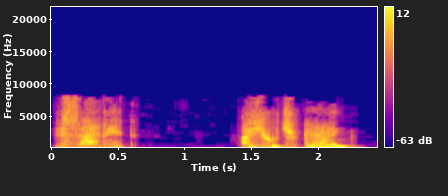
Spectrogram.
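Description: A man's voice: low-pitched, sing-song, normal speed, slightly rough, dry recording, exaggerated voice. A male narrator voicing a tense, determined woman in an audiobook, speaking urgently and firmly. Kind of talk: audiobook character voice.

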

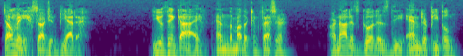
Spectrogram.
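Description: A man voicing a stern but kind lord who speaks in a quiet, grave, measured way. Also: deep voice, sing-song, slightly rough, dry recording, muffled recording, heavily acted.

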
